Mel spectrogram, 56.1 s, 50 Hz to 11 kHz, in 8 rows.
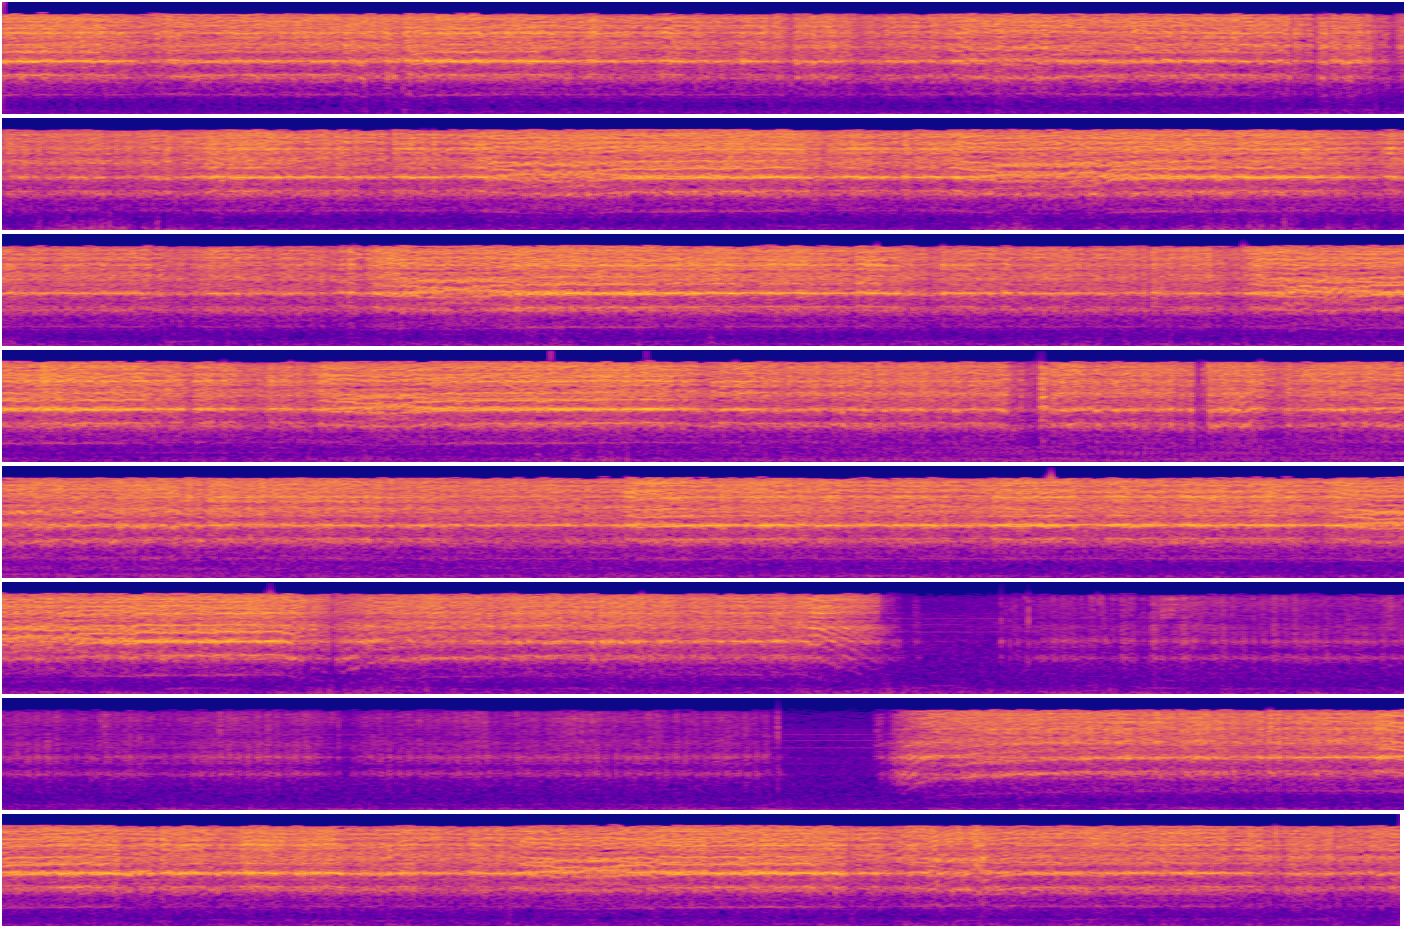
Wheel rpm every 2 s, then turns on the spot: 160, 160, 160, 160, 160, 160, 160, 160, 160, 160, 160, 160, 160, 160, 160, 160, 160, 160, 140, 120, 10, 20, 20, 100, 160, 160, 160, 160.
40-46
